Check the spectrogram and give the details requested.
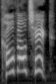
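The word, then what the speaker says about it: Kovalchik: It's Coal Chick? She shouted, slamming her hand on the desk. K O V A L C H I K.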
